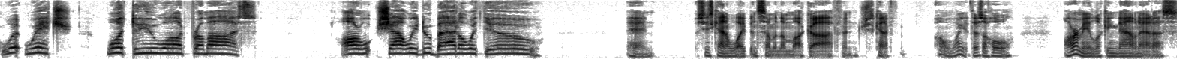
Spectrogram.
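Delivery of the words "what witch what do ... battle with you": acted-out holler, high and slow. Retelling a scene where a man above answers a witch below, yelling down. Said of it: "he's yelling down".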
